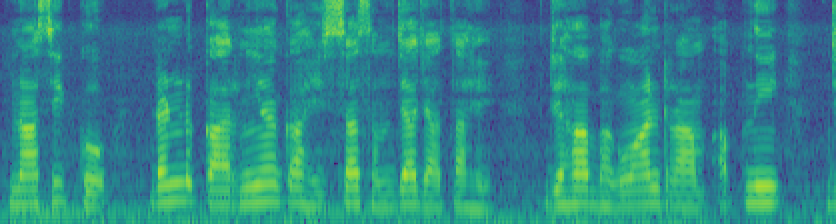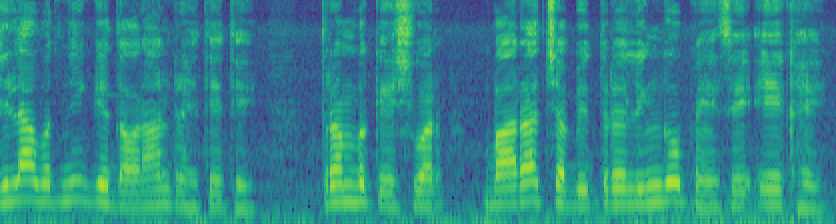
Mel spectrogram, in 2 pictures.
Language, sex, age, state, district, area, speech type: Urdu, male, 60+, Maharashtra, Nashik, rural, spontaneous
